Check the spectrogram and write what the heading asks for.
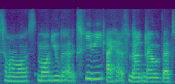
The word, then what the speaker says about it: Pheby: The last book I read this summer was Mordew by Alex Pheby. I have learned now that the name is pronounced Pheby and not Pheby after I googled it.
